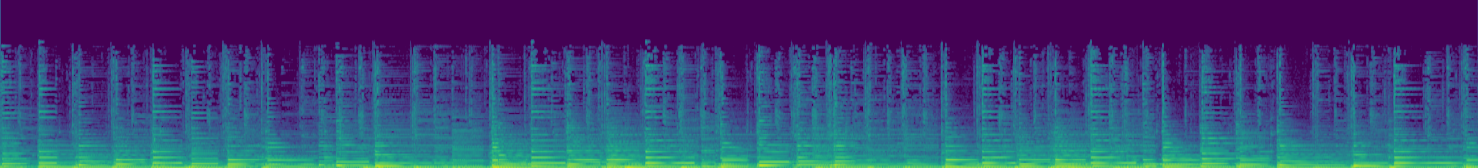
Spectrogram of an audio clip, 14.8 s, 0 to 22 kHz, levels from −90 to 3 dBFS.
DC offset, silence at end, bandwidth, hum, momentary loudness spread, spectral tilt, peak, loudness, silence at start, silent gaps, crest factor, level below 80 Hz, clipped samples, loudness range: under 0.1%; 0 s; 16 kHz; none; 7 LU; -6.5 dB/octave; 0 dBFS; -16 LUFS; 0 s; none; 16 dB; -46 dBFS; under 0.1%; 2 LU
